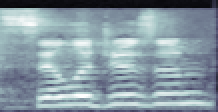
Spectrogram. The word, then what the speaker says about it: syllogism: The second one, you pronounce that syllogism.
